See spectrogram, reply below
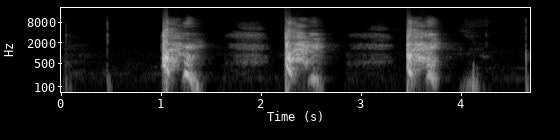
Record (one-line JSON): {"three_cough_length": "4.7 s", "three_cough_amplitude": 32768, "three_cough_signal_mean_std_ratio": 0.33, "survey_phase": "beta (2021-08-13 to 2022-03-07)", "age": "45-64", "gender": "Male", "wearing_mask": "No", "symptom_none": true, "smoker_status": "Never smoked", "respiratory_condition_asthma": false, "respiratory_condition_other": false, "recruitment_source": "REACT", "submission_delay": "0 days", "covid_test_result": "Negative", "covid_test_method": "RT-qPCR"}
